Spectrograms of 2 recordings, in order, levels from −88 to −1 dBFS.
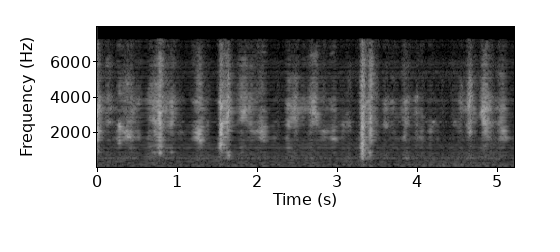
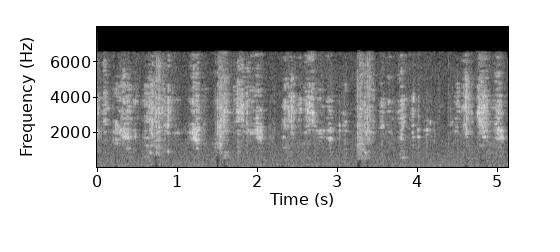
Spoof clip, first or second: first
